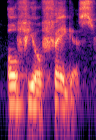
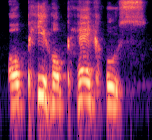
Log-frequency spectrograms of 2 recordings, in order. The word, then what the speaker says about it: Ophiophagus: So it's Ophiophagus, right? but it's not. There is no f sound. It's ph. It's p. So it's like opihophagus.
